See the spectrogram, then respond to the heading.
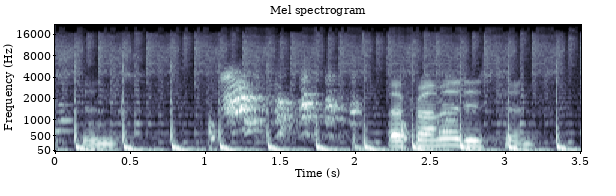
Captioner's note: laughing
